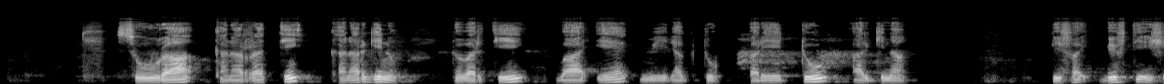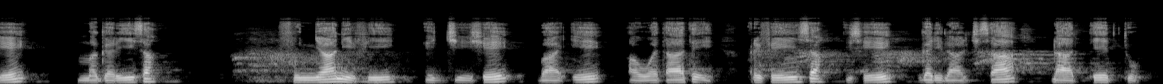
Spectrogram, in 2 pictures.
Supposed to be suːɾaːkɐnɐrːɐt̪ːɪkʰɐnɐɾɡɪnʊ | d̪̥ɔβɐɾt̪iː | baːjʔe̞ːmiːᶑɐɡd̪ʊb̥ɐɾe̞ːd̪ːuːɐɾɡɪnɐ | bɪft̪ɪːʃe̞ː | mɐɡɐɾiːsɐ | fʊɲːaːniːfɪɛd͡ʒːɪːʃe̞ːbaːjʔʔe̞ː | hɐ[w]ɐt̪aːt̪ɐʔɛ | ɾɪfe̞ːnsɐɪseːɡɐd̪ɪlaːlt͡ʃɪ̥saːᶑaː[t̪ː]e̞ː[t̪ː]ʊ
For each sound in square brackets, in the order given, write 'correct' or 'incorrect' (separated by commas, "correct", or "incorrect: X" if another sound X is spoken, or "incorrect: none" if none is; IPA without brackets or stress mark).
incorrect: wː, correct, correct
